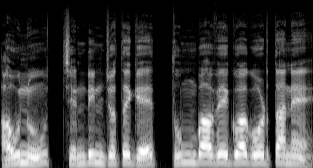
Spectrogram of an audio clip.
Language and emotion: Kannada, surprised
